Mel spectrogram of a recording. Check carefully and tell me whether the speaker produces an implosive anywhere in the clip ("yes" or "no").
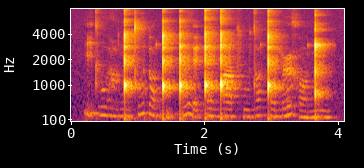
yes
